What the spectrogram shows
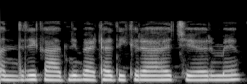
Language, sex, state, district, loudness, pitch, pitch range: Hindi, female, Jharkhand, Deoghar, -13 LUFS, 210 Hz, 205-210 Hz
